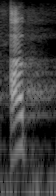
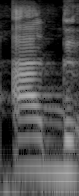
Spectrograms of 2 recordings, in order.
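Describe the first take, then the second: First: The final consonant sounds like a flat t. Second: The final consonant is a d with an echo. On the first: The speaker calls it wrong. "bukan dibaca at" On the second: The speaker calls it right. "tapi dibaca ad. De-nya itu maksudnya adalah yang dimaksud sebagai suara tambahan"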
